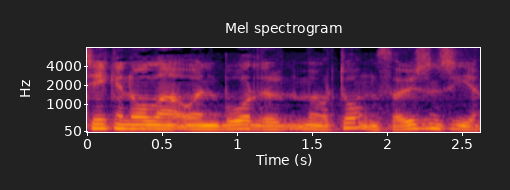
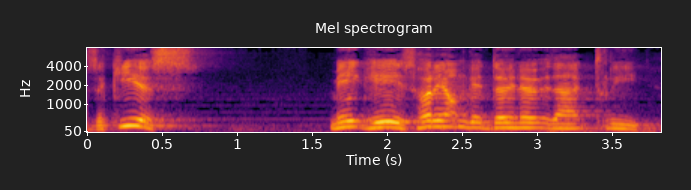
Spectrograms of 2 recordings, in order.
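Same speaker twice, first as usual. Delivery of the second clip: loud, higher call up into the tree; 6 semitones higher, 8 dB louder than usual. Retold or imitated. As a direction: shout his name up to the man in the tree. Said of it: "he's shouting your name up".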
